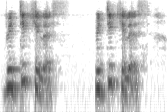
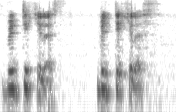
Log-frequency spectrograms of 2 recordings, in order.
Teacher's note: I think the mispronunciation mostly happens in the third syllable, and sometimes I hear this as ridiculous. And it's really important that you use the y sound and the schwa there on that third syllable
